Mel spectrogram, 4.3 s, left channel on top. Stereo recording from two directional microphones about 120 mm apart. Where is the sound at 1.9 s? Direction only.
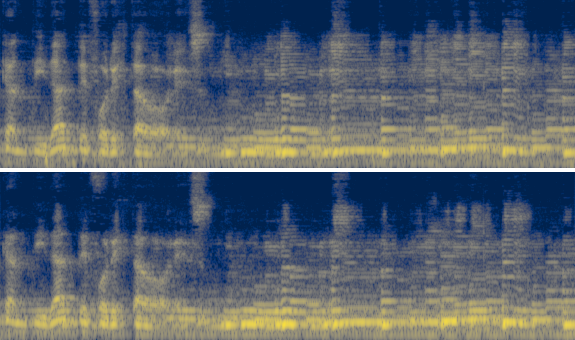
25° left (ahead or behind).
